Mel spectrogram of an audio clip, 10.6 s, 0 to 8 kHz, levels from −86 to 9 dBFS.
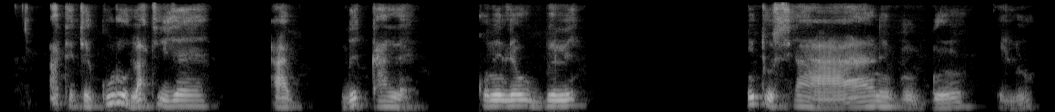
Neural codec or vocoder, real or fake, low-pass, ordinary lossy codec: codec, 44.1 kHz, 7.8 kbps, DAC; fake; 7.2 kHz; none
